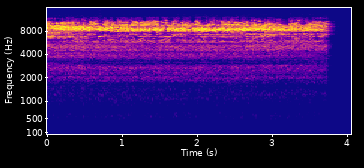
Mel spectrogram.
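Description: A burning hiss used as a sound effect for a demon's mouth scorching as it bites, steady and loud like steam venting, then cutting off abruptly near the end.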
